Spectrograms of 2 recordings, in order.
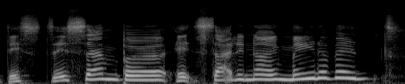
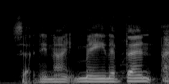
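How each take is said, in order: First: Big booming ring announcer call, stretched out slow; high, drawn-out announcer hype. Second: Said in the usual way. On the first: Pretend. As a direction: sell it like a wrestling announcer building hype. Hyping the upcoming show title.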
